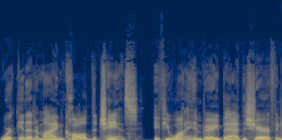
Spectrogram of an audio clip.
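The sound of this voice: Here is an unforced reading voice. The pitch varies in an ordinary way.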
